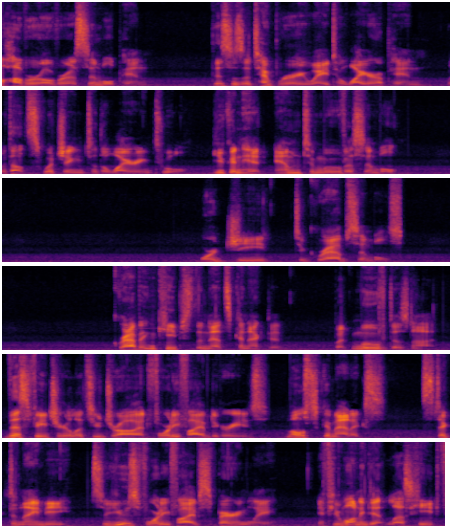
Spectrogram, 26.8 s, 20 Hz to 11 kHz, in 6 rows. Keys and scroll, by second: 7.2 m, 11.2 g.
